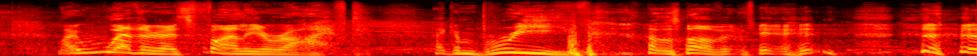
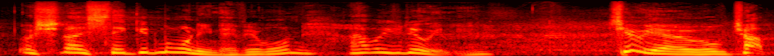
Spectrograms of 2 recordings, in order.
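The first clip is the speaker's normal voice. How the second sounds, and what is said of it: Put-on British accent. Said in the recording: “Somehow sounds more anointed, doesn't it? ... I sound like a British person this morning too.”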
